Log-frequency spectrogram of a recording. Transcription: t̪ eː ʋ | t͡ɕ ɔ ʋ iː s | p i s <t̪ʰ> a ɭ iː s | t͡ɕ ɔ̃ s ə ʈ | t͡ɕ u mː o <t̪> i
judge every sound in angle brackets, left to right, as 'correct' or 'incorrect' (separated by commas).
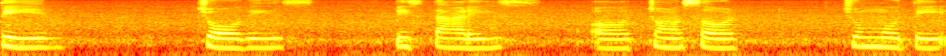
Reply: incorrect, correct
